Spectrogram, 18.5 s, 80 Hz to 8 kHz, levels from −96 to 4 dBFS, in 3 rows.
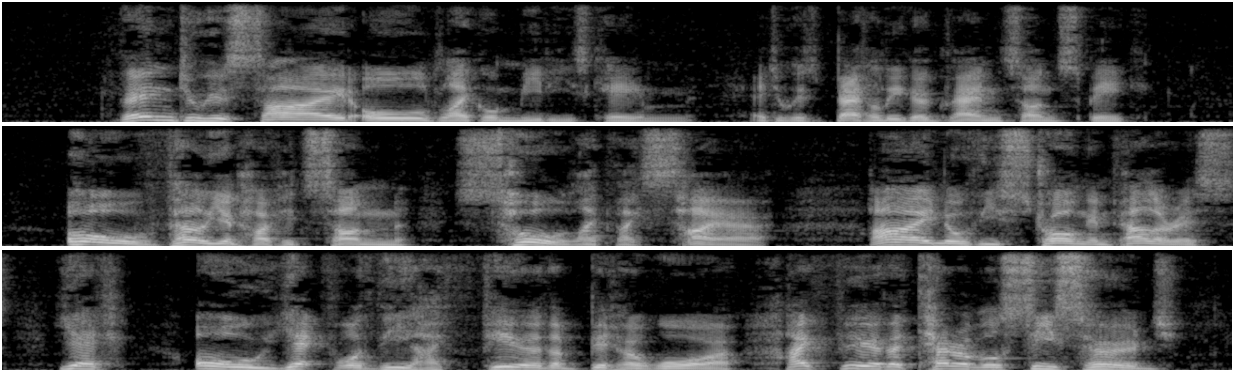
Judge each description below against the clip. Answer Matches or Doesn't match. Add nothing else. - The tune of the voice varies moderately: Doesn't match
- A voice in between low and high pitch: Doesn't match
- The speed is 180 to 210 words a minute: Doesn't match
